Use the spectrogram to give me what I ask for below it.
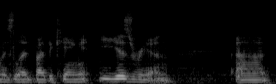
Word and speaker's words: Jezrien: led by the king Yan uh not jezrien but apparently in uh in rosarin the J's are pronounced like y's but we see that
